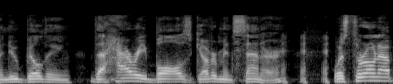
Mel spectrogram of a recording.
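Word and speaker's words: Baals: real Harry ball BS who indeed pronounced his name balls of course right here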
